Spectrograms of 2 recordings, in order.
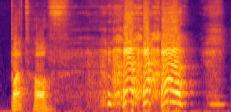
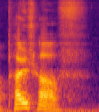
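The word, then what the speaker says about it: Puthoff: Parapsychologist Hal Butthoff. No, Butthoff. The research UFO-related development. Butthoff. That's the pronunciation.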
